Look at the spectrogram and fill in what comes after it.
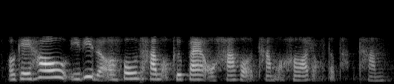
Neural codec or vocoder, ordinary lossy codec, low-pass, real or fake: codec, 24 kHz, 0.5 kbps, DualCodec; none; 3.6 kHz; fake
